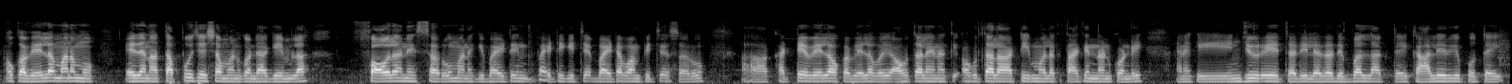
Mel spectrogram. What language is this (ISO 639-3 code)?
tel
